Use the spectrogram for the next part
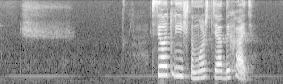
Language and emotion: Russian, positive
